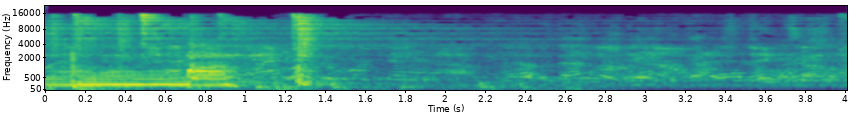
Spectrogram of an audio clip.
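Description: A live band's amplified instruments hold one chord for about a second and cut off sharply, then stage talk and bar crowd murmur.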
